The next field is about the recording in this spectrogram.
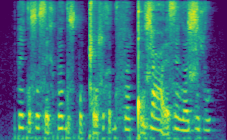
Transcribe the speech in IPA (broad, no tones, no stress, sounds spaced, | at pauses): p e ɡ o̰ s ʊ s ḛ x p œ ɡ ṵ s p o̰ ǁ o̰ ɬ ʊ x ə̰ ɡ u f œ ǃ ṵ ɕ e ʕ ɛ̰ s ɛ l œ ɕ ə ç u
